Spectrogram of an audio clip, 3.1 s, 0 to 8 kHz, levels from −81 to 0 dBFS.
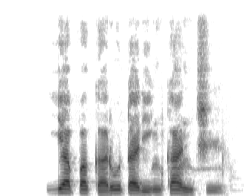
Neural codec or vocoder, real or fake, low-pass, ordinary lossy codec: none; real; 7.2 kHz; Opus, 64 kbps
